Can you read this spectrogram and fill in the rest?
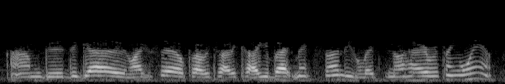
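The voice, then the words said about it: North Carolina accent. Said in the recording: “I love your accent, North Carolina ... the accent has a ring to it. Something sweet about it.”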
